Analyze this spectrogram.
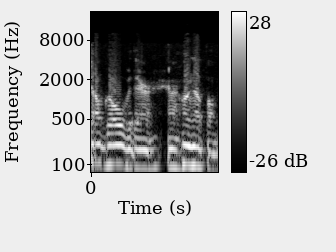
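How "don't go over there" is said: ordinary talk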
